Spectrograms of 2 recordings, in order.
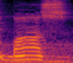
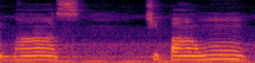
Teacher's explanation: जो अनुनासिक शब्द होते हैं इनके उच्चारण में नाक और मुंह दोनों जगह से ध्वनि का प्रयोग होता है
